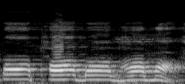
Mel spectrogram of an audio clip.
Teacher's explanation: প থেকে ম পর্যন্ত এই পাঁচটি বর্ণ উচ্চারণ করতে গেলে দুই ঠোটের সংস্পর্শ ছাড়া উচ্চারণ করা সম্ভব না। ঠোটের অপরণ হচ্ছে অষঠ বা অধর বলি। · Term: অষ্টবর্ণ, ওষ্ঠবর্ণ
